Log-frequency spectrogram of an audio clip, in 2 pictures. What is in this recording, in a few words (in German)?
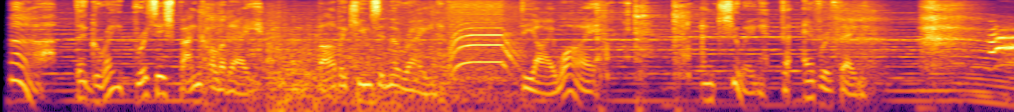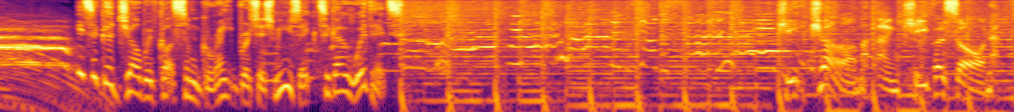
Eng UK Werbung Lebendig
